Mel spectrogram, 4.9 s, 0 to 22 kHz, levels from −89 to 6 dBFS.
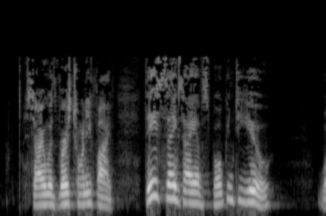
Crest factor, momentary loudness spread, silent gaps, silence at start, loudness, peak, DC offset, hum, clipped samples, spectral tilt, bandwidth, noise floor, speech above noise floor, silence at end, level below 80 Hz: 18 dB; 10 LU; none; 0.4 s; -21 LUFS; -4 dBFS; under 0.1%; none; under 0.1%; -6 dB/octave; 8.8 kHz; -73 dBFS; 52 dB; 0 s; -62 dBFS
